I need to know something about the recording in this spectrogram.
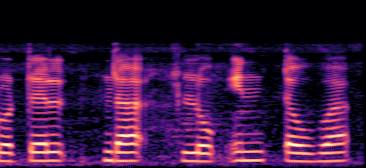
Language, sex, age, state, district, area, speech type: Manipuri, female, 45-60, Manipur, Churachandpur, urban, read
